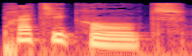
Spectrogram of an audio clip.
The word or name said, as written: pratiquante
